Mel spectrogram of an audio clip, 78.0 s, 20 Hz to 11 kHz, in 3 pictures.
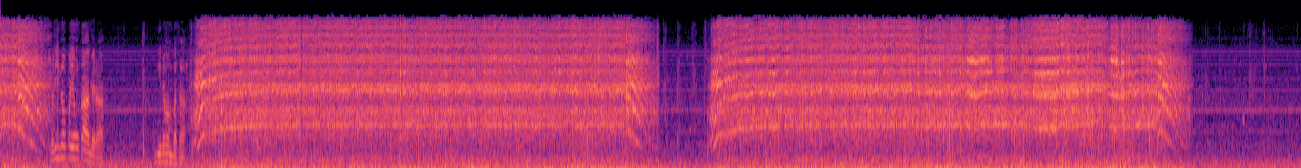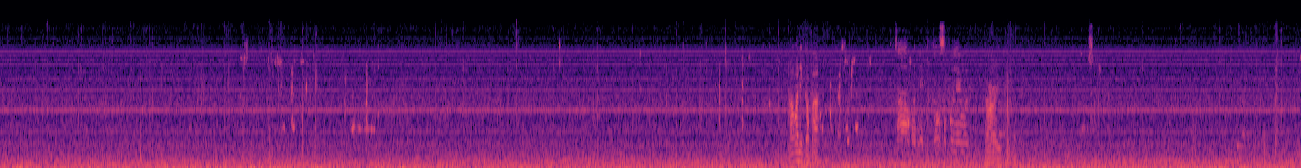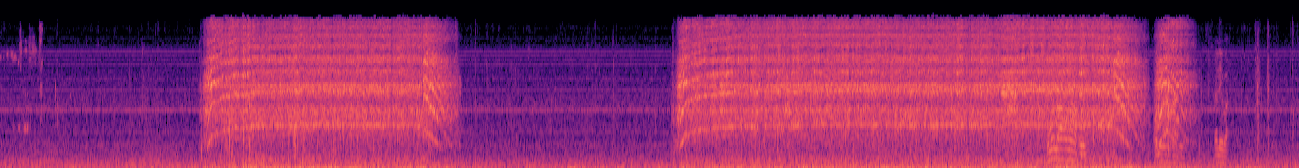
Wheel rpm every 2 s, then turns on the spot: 80, 10, 180, 230, 230, 230, 110, 140, 230, 230, 230, 170, 0, 0, 0, 0, 0, 0, 0, 0, 0, 0, 0, 0, 0, 0, 0, 0, 160, 230, 110, 0, 20, 210, 230, 230, 230, 90, 0.
none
